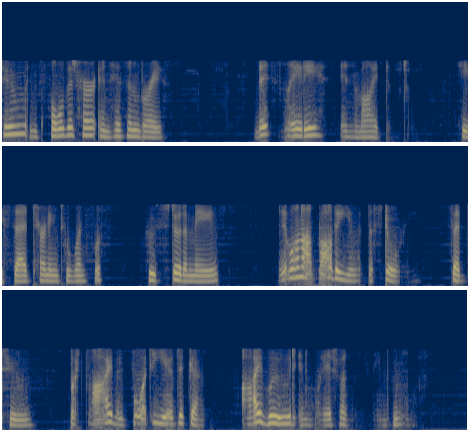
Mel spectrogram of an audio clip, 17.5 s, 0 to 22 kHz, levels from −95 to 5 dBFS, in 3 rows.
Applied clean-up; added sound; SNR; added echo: neural separator model SepFormer WHAMR!.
